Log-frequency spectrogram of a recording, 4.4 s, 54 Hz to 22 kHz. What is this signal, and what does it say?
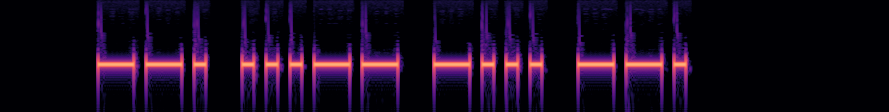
Morse code, heard as a keyed tone, about 20 wpm, 700 Hz. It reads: G3BG
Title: DXCC-100 Call Signs - 4 Characters - Repeated 2x - 20wpm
